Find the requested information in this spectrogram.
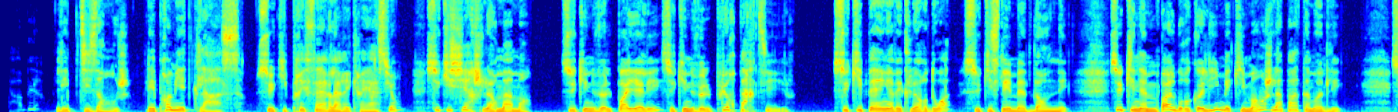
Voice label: Annonceur, voix actrices

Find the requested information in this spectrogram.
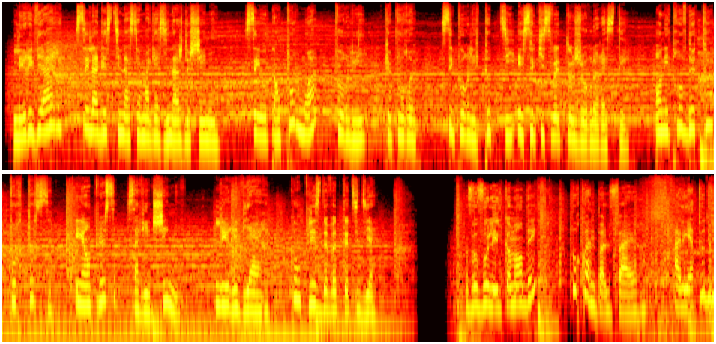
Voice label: voix, comédienne

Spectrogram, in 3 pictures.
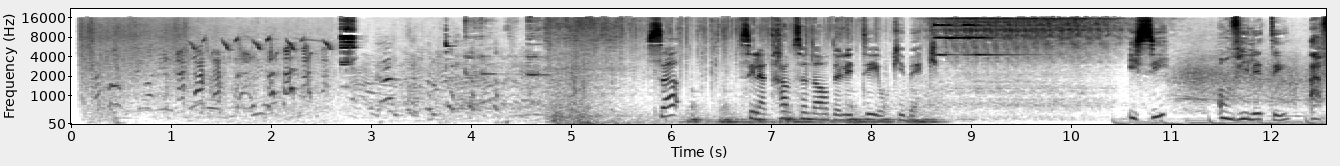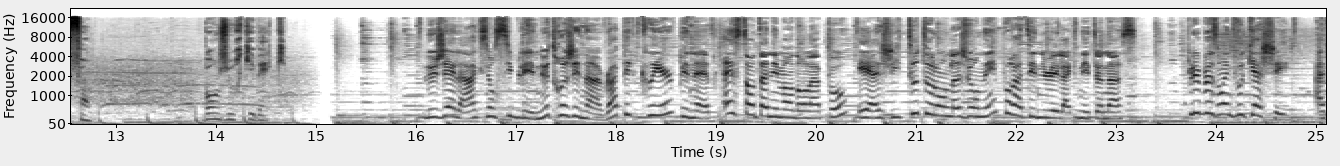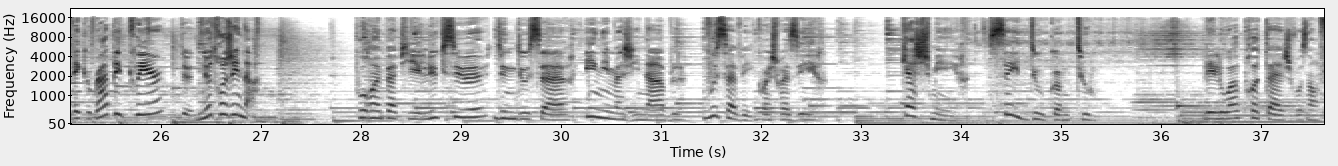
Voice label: Voix fr

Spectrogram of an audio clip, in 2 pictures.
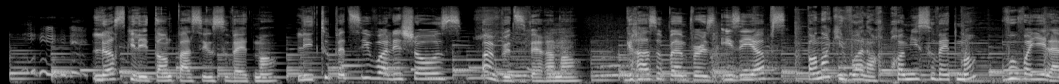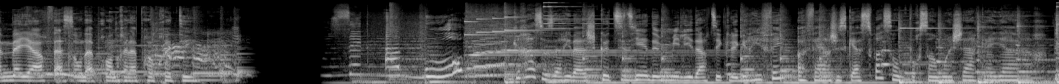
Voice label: Demo Annonceur

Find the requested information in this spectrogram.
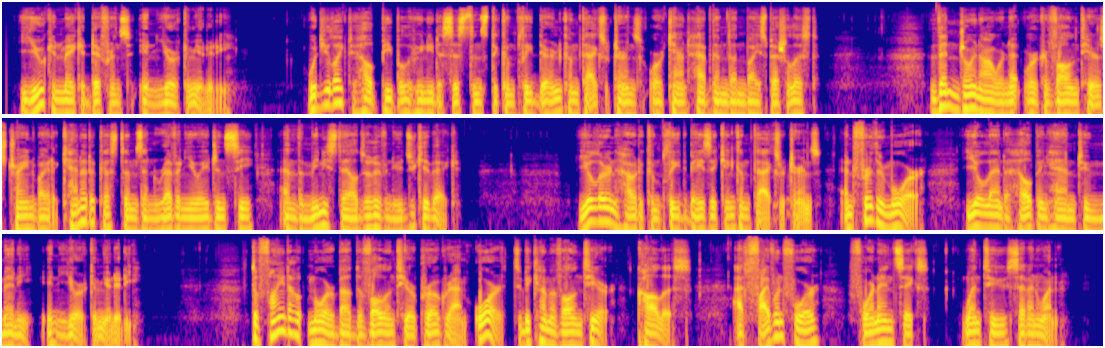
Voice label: Voix anglais

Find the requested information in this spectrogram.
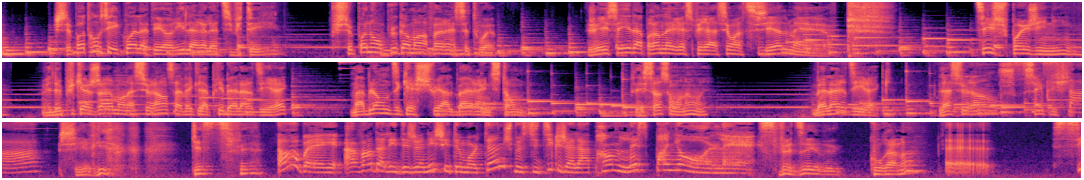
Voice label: Publicite fictive

